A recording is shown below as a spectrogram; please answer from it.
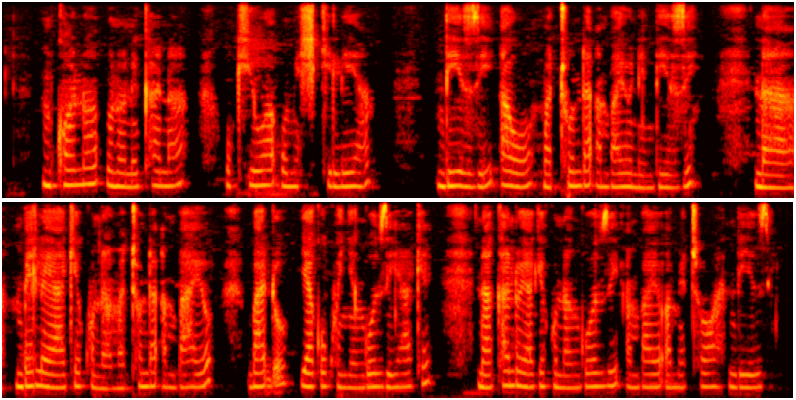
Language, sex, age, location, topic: Swahili, female, 18-24, Kisumu, agriculture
